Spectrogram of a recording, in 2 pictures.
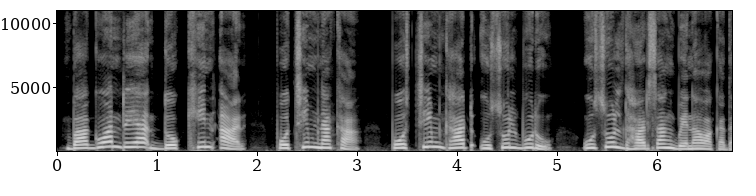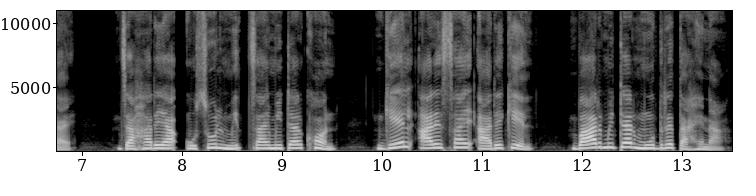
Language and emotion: Santali, neutral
